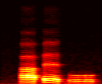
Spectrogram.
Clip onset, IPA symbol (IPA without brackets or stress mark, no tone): a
